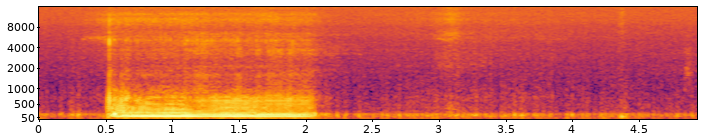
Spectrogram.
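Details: A small chihuahua napping after a busy day chasing squirrels and playing: a single low, buzzing snore lasting about a second and a half, then quiet room sound. Snoring in a sleeping dog.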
